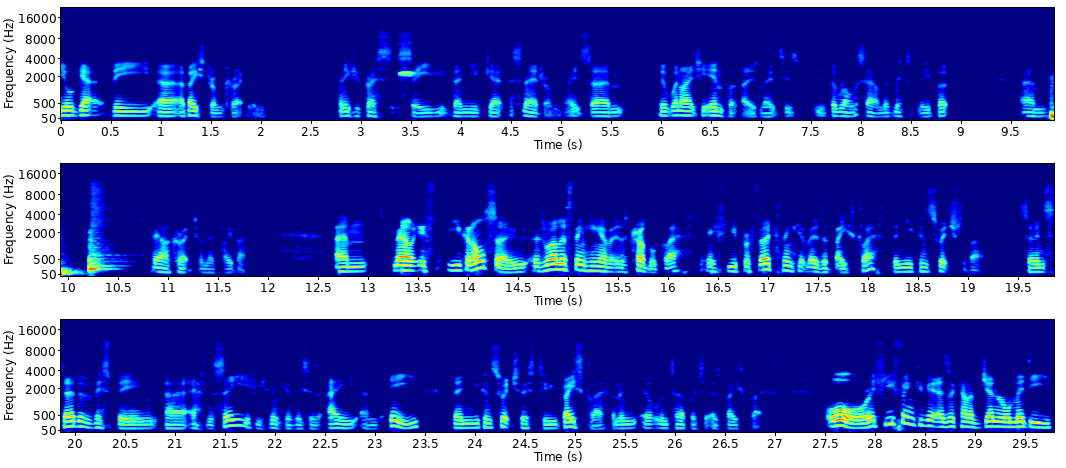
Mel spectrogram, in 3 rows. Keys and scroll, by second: 9.1 Left, 9.5 Home, 9.9 Left, 10.1 Right, 12.9 super+z, 13.9 super+,.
